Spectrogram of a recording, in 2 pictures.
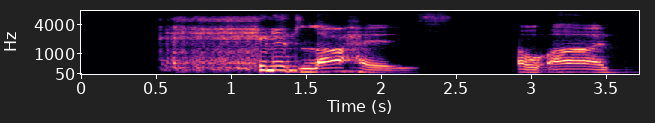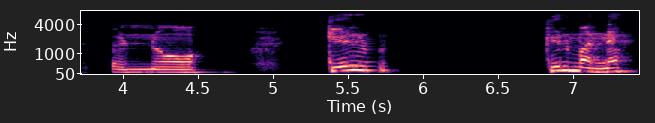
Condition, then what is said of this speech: Stuttering. كل ما أعمل جوكس يعني عن هذا الموضوع مش بس كانوا الناس يرتاحوا لأنه عم يفهموا ليش أنا عم بحكي بهذا الشكل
